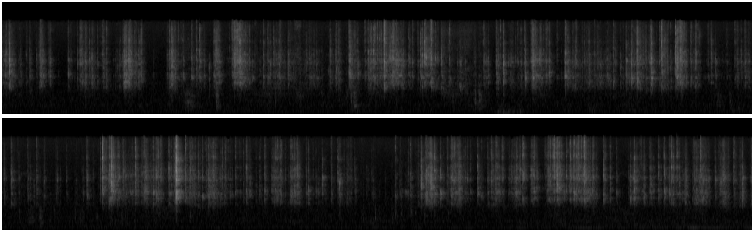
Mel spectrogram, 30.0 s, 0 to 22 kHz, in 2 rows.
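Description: A plastic 2x2 Rubik's cube being turned by hand: quick runs of clicking and clattering as the layers snap round, with short pauses between the runs.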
